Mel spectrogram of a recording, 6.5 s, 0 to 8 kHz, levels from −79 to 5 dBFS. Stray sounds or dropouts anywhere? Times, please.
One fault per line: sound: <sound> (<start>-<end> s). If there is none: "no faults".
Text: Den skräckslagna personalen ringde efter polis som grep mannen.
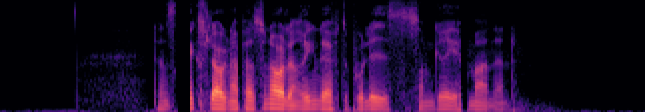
sound: dropout (1.8-1.9 s)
